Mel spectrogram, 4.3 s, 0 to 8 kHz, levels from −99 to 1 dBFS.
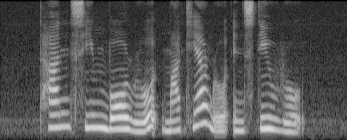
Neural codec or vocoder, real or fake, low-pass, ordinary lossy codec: none; real; none; none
